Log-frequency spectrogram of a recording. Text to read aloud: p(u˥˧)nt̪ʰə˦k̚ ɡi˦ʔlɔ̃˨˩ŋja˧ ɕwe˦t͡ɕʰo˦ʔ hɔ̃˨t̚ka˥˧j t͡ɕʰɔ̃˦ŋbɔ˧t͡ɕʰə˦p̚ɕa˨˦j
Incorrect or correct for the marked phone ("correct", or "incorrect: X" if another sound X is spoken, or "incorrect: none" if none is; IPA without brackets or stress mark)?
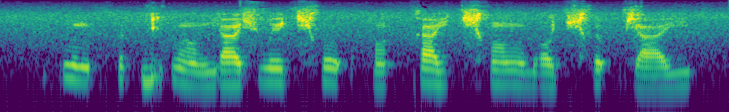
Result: correct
